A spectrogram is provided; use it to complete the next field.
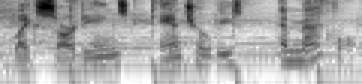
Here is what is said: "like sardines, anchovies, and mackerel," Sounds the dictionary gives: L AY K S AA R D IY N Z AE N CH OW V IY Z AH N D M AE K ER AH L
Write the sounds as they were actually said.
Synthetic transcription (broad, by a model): L AY K S AA R D IY N Z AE N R OW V IY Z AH N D M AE K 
